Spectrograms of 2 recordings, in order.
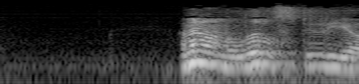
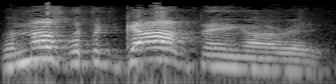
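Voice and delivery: exasperated; 5 semitones higher, 10 dB louder than usual. Retold or imitated. Exasperated, loud.

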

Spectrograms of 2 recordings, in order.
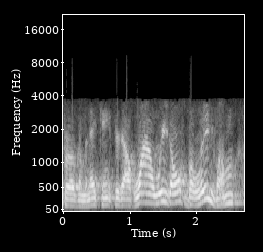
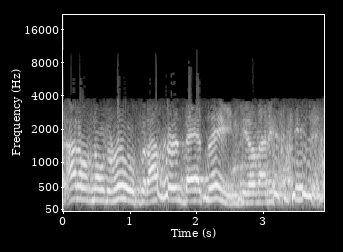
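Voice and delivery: mock alarm; 6 semitones higher than usual. Comic fear about the institution.

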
